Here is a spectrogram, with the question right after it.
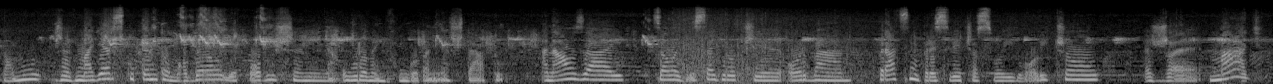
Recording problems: distortion; heavy; 11% of the sound clipped
echo of what is said; strong; throughout; 280 ms later, 9 dB below the speech
garbled, watery; slightly
animal sounds; loud; throughout; 2 dB below the speech
hiss; noticeable; throughout; 20 dB below the speech

